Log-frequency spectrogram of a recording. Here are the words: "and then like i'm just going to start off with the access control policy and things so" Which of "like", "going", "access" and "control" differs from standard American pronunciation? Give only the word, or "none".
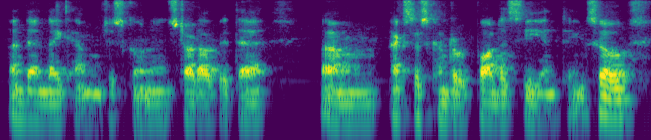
none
